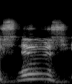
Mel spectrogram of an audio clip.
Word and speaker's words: snus: This first one is called You Snooze, You Lose. – Okay. – And snooze is spelled S-N-U-S.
